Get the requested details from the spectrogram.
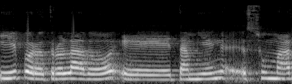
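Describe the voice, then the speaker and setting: Her intonation stays fairly even while this woman speaks with a fairly high pitch. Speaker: AI policy researcher. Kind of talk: interview conversation.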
